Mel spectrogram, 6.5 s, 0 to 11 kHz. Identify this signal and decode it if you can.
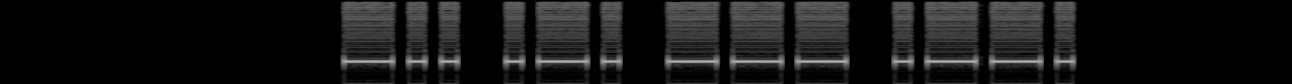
Morse code, heard as a keyed tone, about 15 wpm, 800 Hz. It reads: DROP
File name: Alphabetical / Alphabetical mp3s / Ds @13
